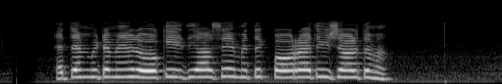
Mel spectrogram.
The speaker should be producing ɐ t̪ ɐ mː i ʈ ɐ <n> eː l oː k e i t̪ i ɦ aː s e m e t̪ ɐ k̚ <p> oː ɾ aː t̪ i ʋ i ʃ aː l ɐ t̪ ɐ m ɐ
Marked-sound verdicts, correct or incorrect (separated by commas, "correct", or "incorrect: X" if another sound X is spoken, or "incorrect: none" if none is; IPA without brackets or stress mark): incorrect: m, correct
